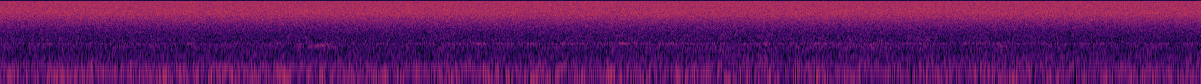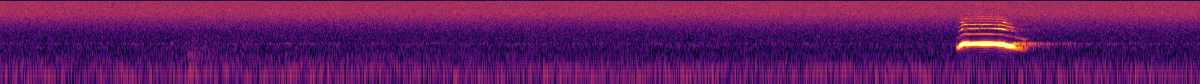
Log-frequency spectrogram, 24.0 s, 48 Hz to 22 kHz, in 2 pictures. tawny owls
21.6s 22.5s

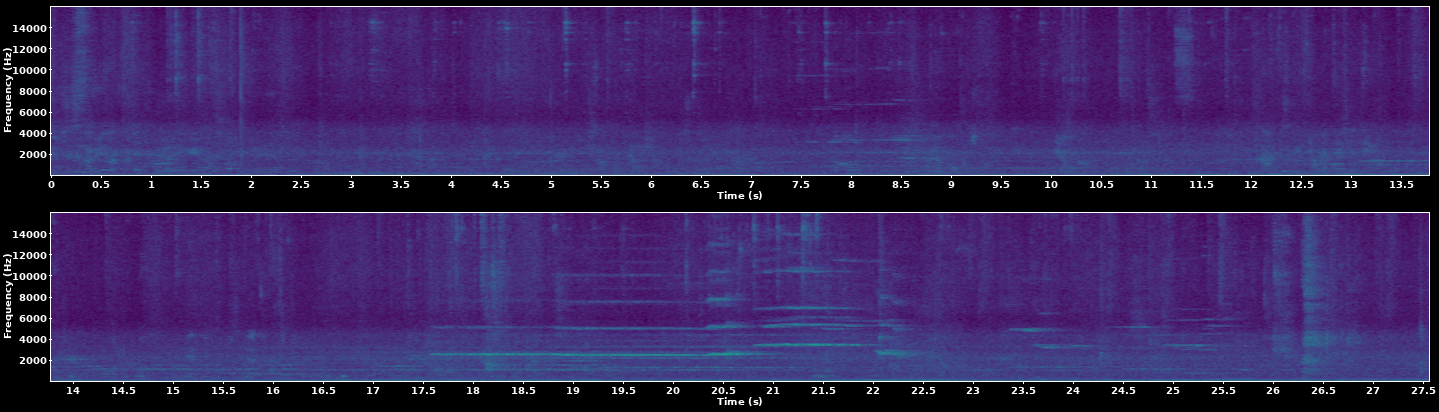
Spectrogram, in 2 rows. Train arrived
12.9s 27.5s

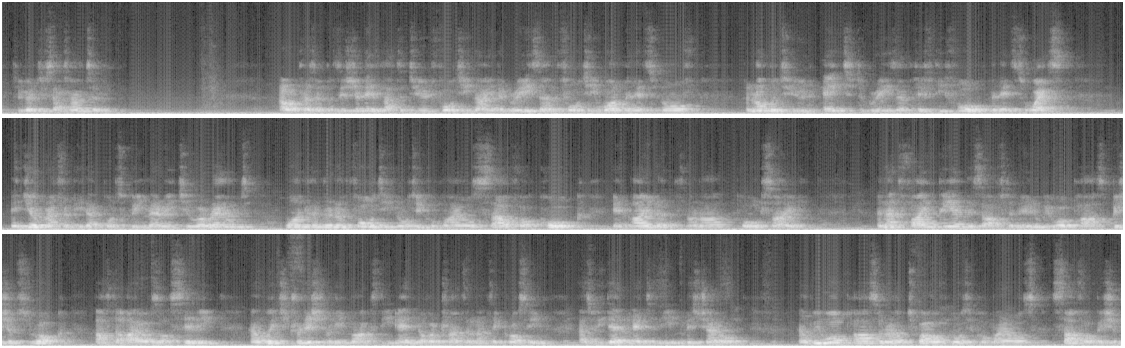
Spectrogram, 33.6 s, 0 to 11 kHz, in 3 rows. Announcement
11.3s 33.6s

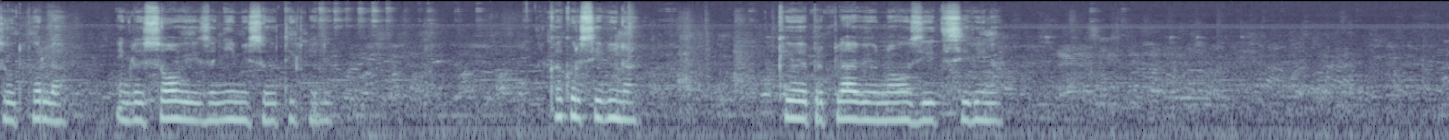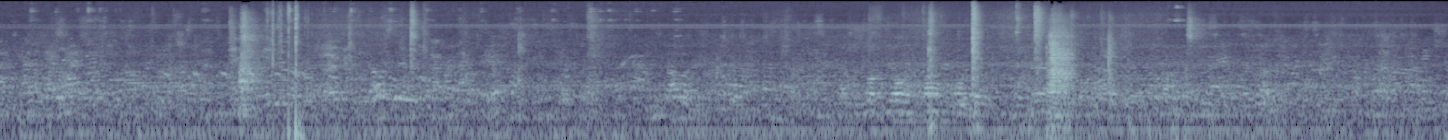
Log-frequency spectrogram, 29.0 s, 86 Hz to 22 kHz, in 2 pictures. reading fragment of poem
0.0s 3.4s, 5.4s 6.4s

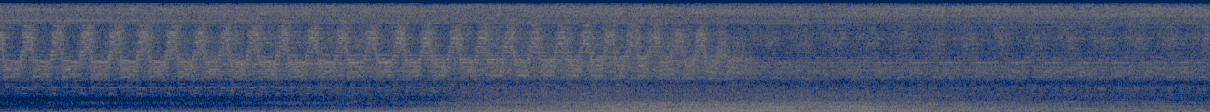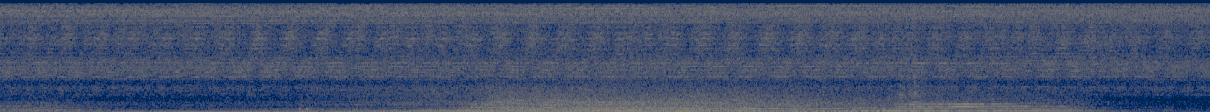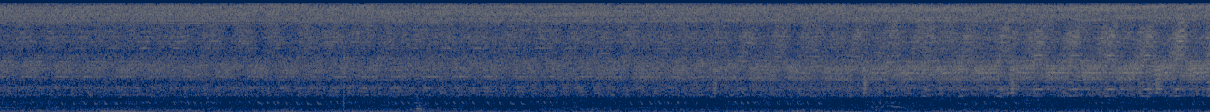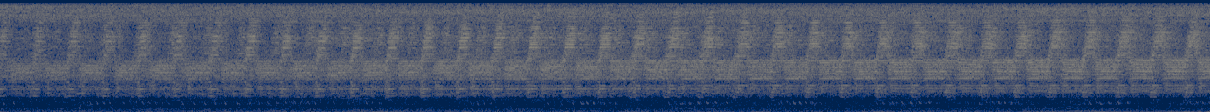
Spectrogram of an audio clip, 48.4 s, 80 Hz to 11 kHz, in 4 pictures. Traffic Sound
1.5s 23.9s

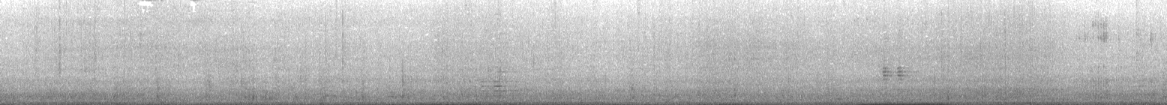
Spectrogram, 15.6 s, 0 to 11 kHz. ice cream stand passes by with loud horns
5.6s 7.8s, 11.4s 13.0s

